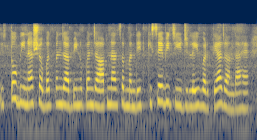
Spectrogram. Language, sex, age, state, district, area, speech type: Punjabi, female, 18-30, Punjab, Tarn Taran, urban, spontaneous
